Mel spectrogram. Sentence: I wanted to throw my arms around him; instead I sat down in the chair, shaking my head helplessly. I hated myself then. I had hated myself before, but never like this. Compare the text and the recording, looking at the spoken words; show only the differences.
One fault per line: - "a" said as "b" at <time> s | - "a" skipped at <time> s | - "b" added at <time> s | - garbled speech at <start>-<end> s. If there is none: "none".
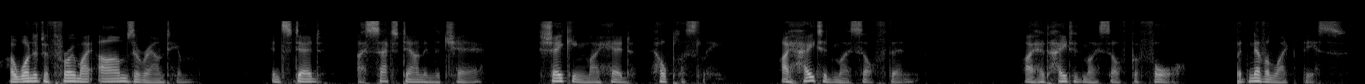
none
